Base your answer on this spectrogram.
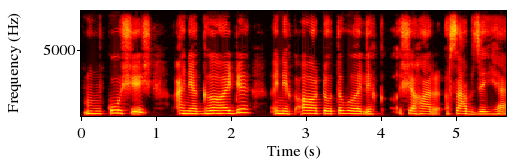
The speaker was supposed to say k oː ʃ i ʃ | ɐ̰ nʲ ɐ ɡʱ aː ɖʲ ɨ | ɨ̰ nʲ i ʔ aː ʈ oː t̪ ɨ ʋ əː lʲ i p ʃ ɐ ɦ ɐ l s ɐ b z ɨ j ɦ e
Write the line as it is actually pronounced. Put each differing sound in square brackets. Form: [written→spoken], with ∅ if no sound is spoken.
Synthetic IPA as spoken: k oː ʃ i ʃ | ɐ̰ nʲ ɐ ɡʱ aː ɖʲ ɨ | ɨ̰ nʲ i [ʔ→k] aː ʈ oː t̪ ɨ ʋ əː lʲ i [p→k] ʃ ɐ ɦ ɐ [l→ɾ] s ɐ b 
